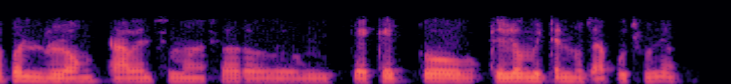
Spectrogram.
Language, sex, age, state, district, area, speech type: Gujarati, male, 18-30, Gujarat, Ahmedabad, rural, conversation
